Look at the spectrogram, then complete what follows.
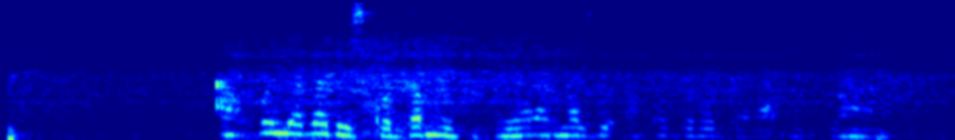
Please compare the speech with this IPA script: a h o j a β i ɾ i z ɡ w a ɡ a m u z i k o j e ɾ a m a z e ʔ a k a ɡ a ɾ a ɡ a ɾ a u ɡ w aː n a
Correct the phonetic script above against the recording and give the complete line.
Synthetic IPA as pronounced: a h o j a β a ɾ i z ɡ w a ɡ a m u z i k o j a ɾ a m a z e ʔ a k a ɡ a ɾ a ɡ a ɾ a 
